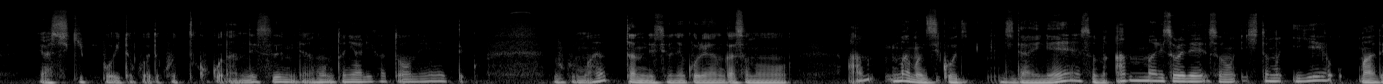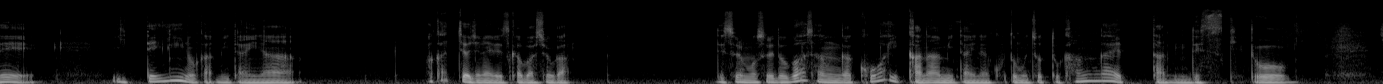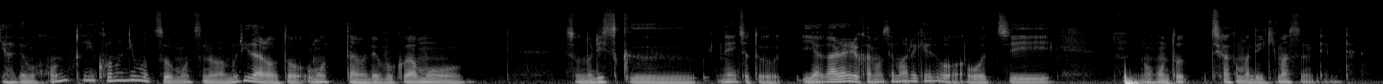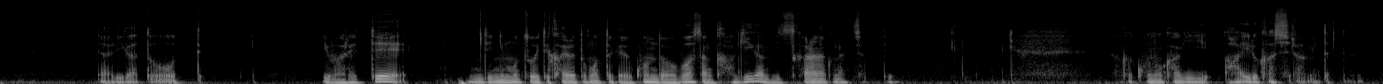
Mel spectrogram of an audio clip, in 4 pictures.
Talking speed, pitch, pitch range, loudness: 295 characters per minute, 90 Hz, 80-110 Hz, -33 LUFS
